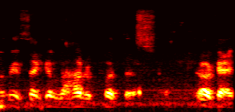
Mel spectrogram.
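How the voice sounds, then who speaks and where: This man speaks at a moderate pace. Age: 50s. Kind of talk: casual chat. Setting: live stream video call.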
